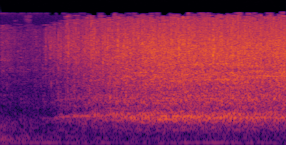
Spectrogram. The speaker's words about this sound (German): Und der hat er bekommen, ja. den Applaus.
